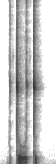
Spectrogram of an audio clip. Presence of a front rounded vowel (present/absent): absent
